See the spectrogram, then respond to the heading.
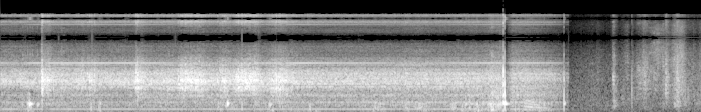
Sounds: Vacuum cleaner

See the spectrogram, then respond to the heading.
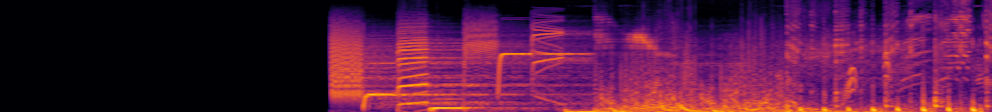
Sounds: Silence, Music

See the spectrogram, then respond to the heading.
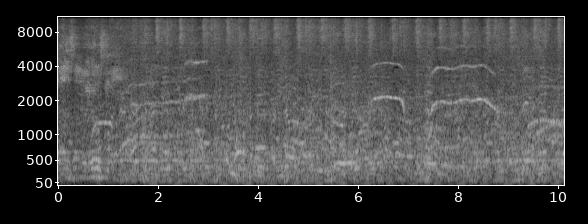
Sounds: Music, Speech

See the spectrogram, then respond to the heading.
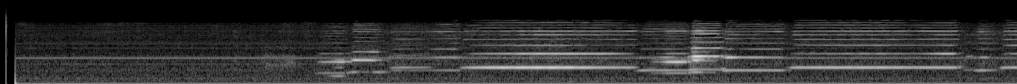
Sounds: playing harmonica

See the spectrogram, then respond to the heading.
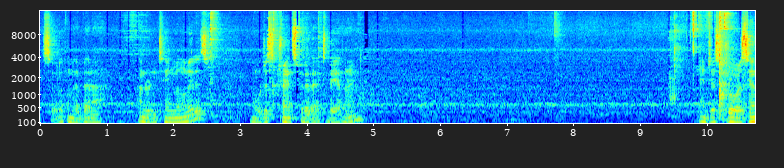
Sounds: Speech

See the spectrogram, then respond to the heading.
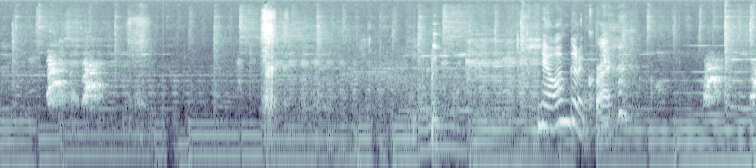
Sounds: Music, Bark, Speech

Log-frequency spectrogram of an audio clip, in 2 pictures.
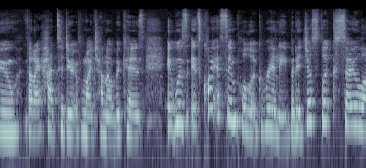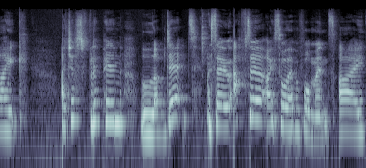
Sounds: Speech

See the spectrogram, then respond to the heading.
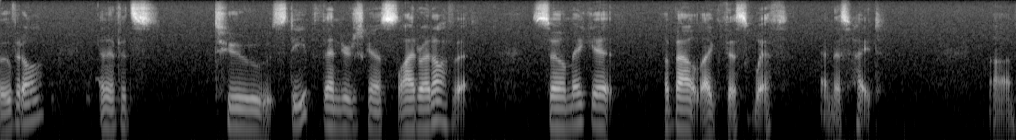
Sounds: Speech

